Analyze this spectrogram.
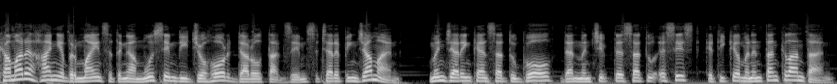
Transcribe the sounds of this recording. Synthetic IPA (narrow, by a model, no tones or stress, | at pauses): kamaɾaɦaɲãbərmãɪnsət̪əŋahmusɪmdid͡ʒoɦɔrdaɾəlt̪ak̚zɪmsət͡ʃaɾapiɲd͡ʒamã̰n | mə̃ɲd͡ʒaɾɪŋkansat̪uɡɔlfdanmə̃ɲt͡ʃip̚t̪asat̪uʔəsɪstkət̪ikamənə̃nt̪aŋkəlant̪a̰n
